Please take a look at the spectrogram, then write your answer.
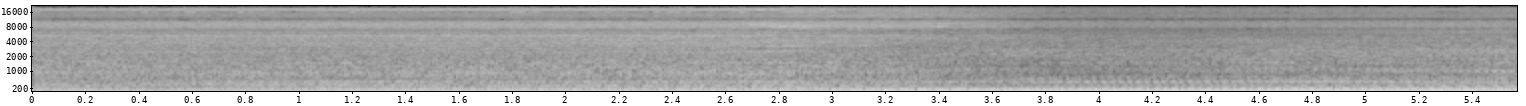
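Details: Gen 2 LT1 V8 in a 4th-gen F-body, after throttle cable adjustment: steady, even idle that stays noticeably high; throttle response restored but idle still revving high, possibly vacuum leaks, not confirmed.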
